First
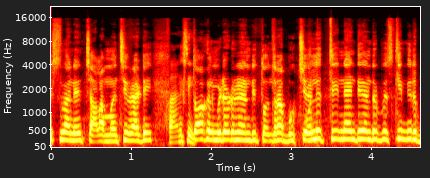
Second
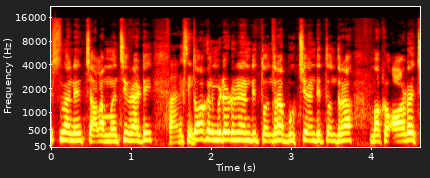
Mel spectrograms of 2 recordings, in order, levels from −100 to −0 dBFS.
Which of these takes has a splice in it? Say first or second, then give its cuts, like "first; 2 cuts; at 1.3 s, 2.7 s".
first; 1 cut; at 3.2 s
